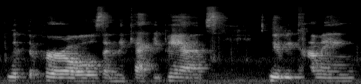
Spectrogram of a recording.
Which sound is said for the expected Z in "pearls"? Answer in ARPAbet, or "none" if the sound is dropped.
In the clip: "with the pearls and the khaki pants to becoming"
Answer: Z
